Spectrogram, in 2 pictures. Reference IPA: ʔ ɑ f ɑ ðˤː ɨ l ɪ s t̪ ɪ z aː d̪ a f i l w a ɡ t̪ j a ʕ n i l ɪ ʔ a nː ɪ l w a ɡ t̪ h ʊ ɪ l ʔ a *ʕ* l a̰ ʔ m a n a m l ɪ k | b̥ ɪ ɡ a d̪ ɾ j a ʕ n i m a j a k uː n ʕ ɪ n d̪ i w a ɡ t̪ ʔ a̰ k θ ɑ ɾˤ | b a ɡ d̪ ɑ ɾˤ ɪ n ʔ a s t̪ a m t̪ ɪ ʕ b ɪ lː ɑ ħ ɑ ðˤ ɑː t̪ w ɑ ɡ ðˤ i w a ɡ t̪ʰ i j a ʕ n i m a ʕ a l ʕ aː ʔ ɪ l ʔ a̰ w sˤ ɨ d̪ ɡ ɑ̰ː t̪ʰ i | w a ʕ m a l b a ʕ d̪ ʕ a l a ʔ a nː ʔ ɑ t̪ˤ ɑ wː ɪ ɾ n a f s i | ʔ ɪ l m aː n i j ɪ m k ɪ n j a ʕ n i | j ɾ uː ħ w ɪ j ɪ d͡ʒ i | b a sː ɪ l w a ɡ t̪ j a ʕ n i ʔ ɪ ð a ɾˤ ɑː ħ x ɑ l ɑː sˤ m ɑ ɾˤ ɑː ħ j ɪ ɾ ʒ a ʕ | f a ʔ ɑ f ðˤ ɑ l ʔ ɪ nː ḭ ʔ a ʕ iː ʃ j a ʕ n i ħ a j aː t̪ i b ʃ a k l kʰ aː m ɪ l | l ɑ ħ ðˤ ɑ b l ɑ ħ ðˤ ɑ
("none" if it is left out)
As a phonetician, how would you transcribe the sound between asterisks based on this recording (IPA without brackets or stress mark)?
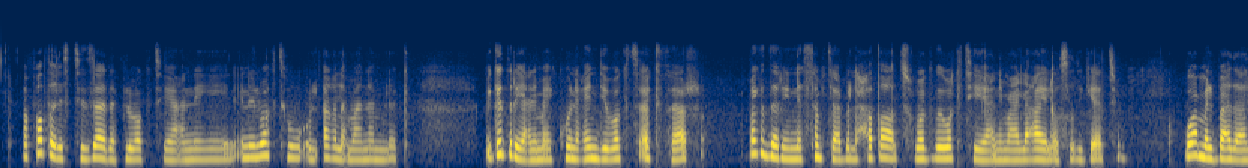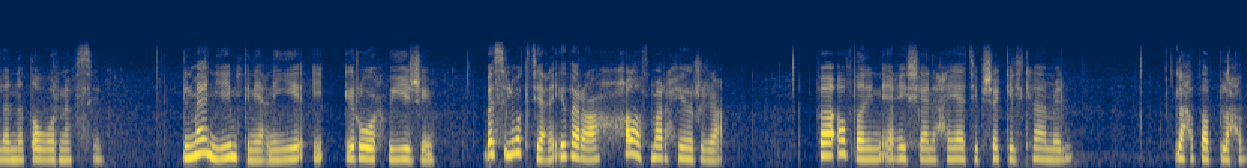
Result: ɣ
